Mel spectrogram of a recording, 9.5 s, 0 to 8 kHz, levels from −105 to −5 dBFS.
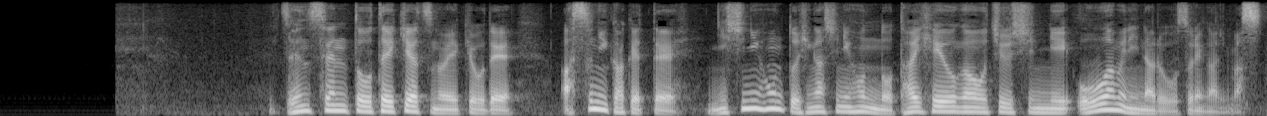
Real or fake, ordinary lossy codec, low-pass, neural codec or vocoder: real; none; 7.2 kHz; none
